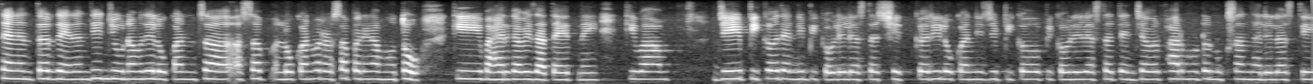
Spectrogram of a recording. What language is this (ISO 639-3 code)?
mar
